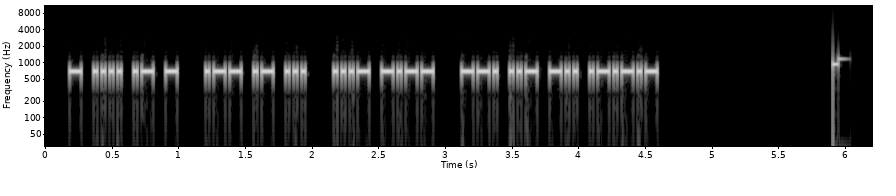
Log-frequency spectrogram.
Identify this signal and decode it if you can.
Morse code, heard as a keyed tone, about 40 wpm, 700 Hz. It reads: THAT WAS VY GUD.
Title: Sentences from Top 200 Words and Abbreviations 40wpm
